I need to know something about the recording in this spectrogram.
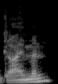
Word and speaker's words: Gaiman: No, no, is it Oh, Neil Neil Gaiman? Gaiman. Neil Oh, Gaiman. Oh yeah, g Neil Gaiman, not I Neil thought it was Diamond.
